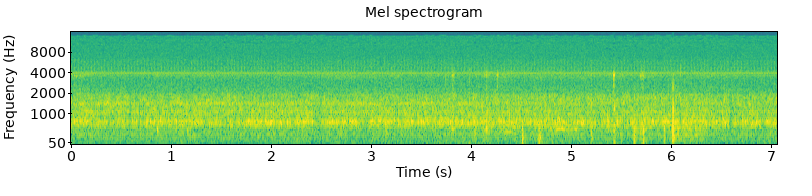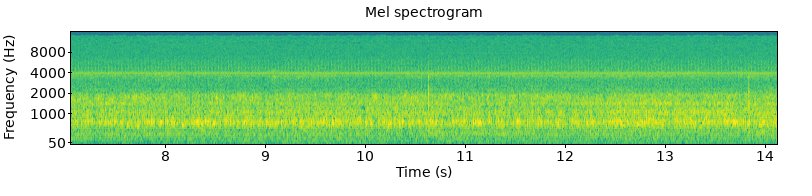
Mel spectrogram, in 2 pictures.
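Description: Boat engine running steadily underway. A few short knocks come around the middle, the sharpest and loudest about six seconds in.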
